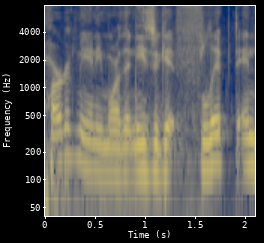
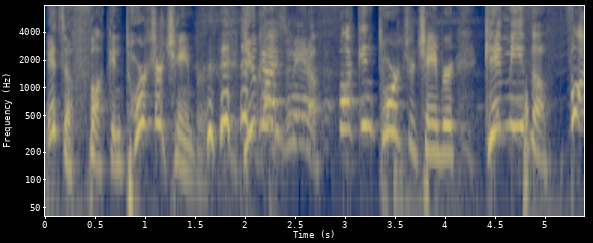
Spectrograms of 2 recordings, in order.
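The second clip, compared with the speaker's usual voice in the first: mock very high, swooping, top-of-the-lungs shouting; 14 semitones higher than usual. Answering the guy who asked how it was: retelling a loud yell. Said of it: "as loud as you could possibly be".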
